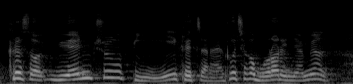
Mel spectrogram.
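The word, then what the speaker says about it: 圆: 어쨌든 발음 똑같아요. 성조도 똑같네요. 그렇죠? 유엔.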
